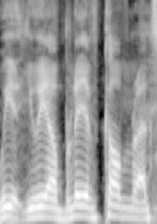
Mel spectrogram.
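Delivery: very slow, drawn-out, exaggerated Russian accent. Speaker acts out the russian side in a comparison of nationalities, imitating a russian accent. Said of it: "It's like".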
